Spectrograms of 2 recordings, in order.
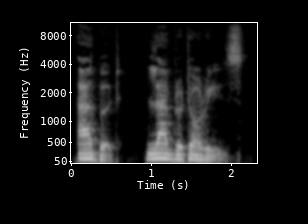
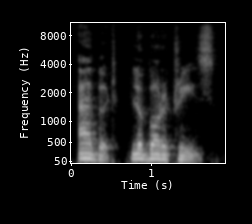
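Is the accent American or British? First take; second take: American; British. First: It is said in an American accent. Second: It is said in a British accent.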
